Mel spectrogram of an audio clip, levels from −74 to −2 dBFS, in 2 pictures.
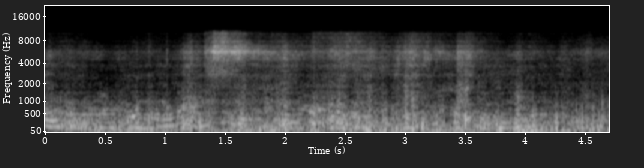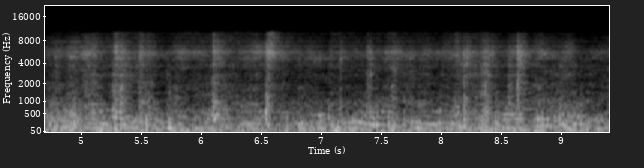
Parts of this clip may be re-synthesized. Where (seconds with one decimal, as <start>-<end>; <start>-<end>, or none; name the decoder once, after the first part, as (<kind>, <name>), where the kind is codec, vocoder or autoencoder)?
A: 0.0-4.4 (codec, SNAC); 5.0-9.4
